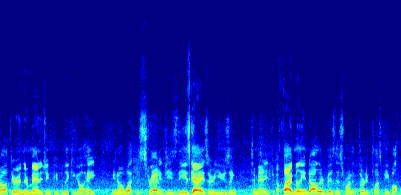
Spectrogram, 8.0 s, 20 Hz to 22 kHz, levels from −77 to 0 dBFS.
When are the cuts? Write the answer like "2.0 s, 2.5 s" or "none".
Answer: none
